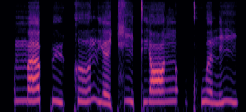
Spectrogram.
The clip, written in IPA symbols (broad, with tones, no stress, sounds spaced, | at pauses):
m ä˧˥ p y˨˩ k ɤ˧˥ n̪ j ɛ˨˩ t͡ɕ i˥˩ t̪ j ɑ˥ ŋ | kʰ w ə˨˩ n i˥˩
